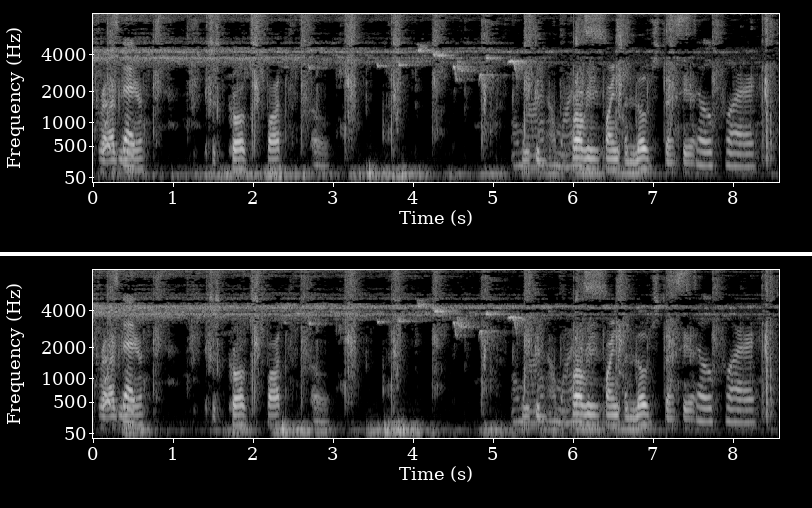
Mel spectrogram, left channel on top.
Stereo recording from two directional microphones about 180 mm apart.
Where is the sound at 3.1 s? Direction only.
15° left (ahead or behind).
